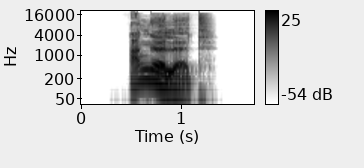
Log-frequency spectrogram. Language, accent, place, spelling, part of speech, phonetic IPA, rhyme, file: German, Germany, Berlin, angelet, verb, [ˈaŋələt], -aŋələt, De-angelet.ogg
- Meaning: second-person plural subjunctive I of angeln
